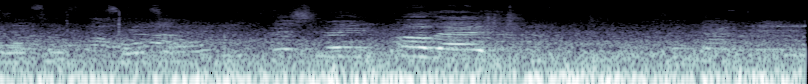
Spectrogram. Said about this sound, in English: Anyways, now, as I enter the old Port Authority bus terminal to get the bus home, you are going to enter a terminal of the perceptual mind.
